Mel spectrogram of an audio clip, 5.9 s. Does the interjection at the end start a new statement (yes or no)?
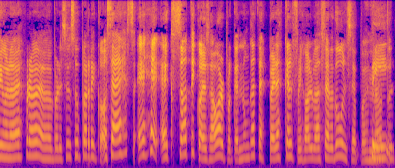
yes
